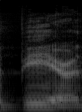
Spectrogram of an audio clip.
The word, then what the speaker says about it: bier: And so Luke tells us then that Jesus comes and touches the bier. That's how it's pronounced. In this case, a bier is not a drink.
